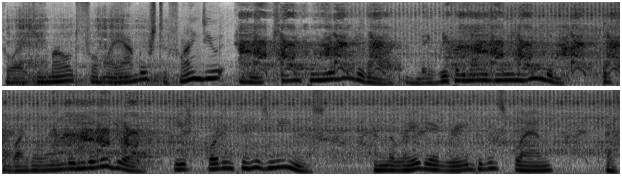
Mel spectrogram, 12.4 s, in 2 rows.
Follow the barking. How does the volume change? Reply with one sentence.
The loudness of the barking goes down.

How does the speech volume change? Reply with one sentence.
The loudness of the talking stays about the same.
